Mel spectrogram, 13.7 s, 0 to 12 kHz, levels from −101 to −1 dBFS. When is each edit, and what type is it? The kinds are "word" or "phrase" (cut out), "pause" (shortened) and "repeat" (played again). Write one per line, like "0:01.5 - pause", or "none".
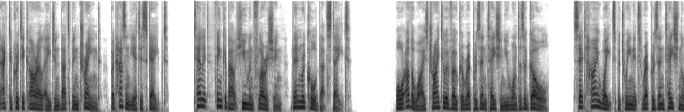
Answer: none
